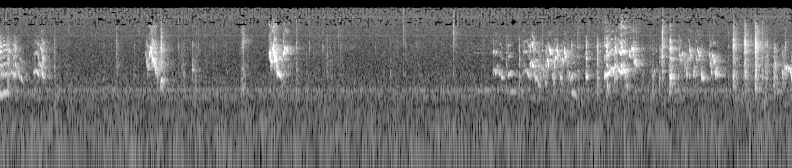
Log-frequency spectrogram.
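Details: Pet budgies utter a few isolated sharp chirps, then a longer spell of chattering warbles, over a low constant hum.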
